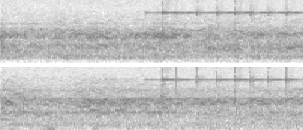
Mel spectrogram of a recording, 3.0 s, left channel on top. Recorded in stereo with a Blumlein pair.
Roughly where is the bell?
Ahead right.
